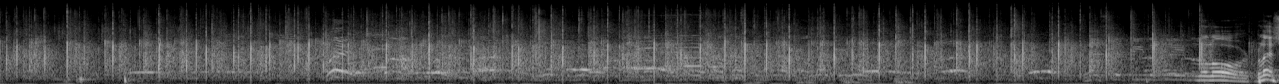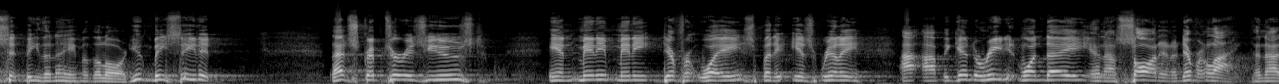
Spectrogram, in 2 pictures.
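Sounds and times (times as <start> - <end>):
congregation hand clapping in praise: 0.0 - 13.0
speech: 12.7 - 15.1, 16.1 - 17.7, 18.3 - 25.5.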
